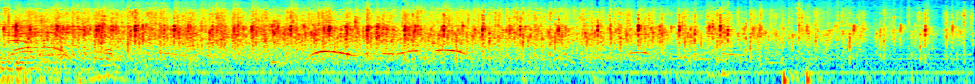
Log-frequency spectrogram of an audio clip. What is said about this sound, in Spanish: Vamos a darle ese aplauso más fuerte al Señor si usted puede.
